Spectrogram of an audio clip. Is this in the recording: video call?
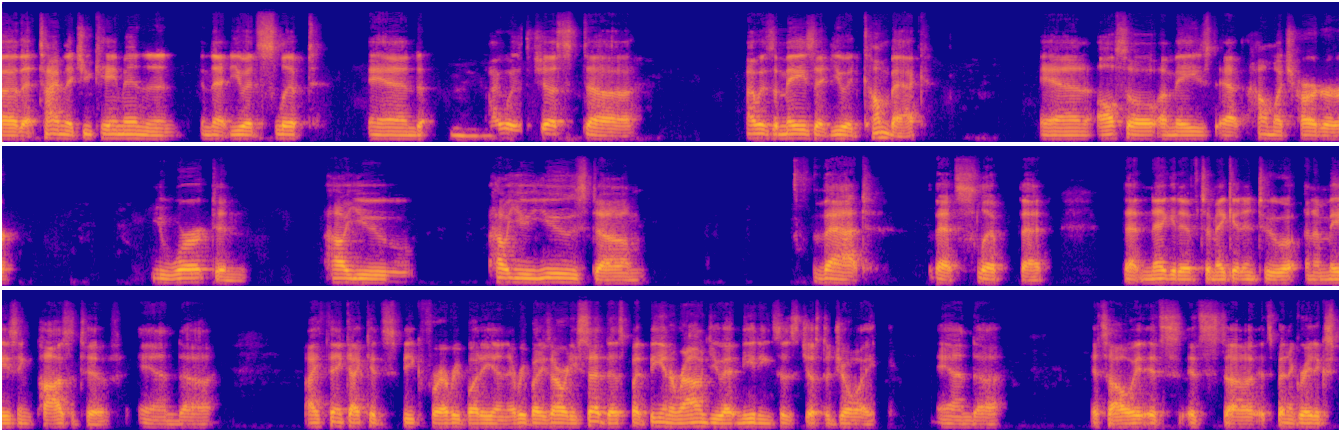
yes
